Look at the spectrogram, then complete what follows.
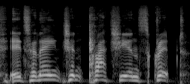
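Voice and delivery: high-pitched, slow, earnest explainer; Constable Visit. Acted. Constable explaining the writing to his commander, high and earnest. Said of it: "said Constable Visit".

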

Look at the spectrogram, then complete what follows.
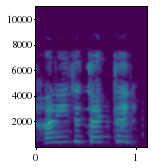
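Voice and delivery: high, evenly repeated catchphrase voice; imitated video voice. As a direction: mimic a high-pitched cartoon announcement.

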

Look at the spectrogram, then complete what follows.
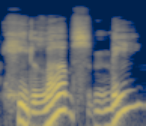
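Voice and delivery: slow, soft, wondering question; hushed astonished He loves me; amazed wonder. Retold or imitated. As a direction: let it sink in with disbelief. Voicing the amazed girl.

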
